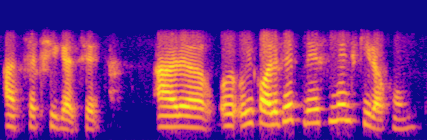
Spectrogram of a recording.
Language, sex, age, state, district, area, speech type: Bengali, female, 18-30, West Bengal, Howrah, urban, conversation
